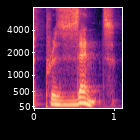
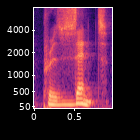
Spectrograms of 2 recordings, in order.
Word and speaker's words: present: notice the stress here because most of you are used to saying present like a birthday present but here it's a verb and it's present the stress changes to the second syllable present to present a prize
